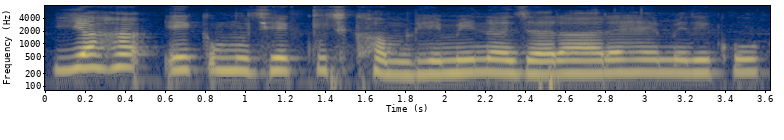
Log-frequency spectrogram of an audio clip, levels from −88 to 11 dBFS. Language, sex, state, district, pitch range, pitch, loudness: Hindi, female, Chhattisgarh, Raipur, 210-240 Hz, 215 Hz, -19 LUFS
